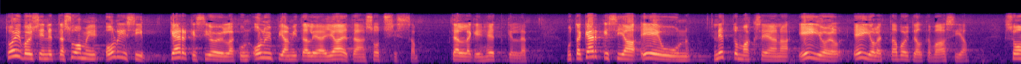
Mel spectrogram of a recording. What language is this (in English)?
Finnish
